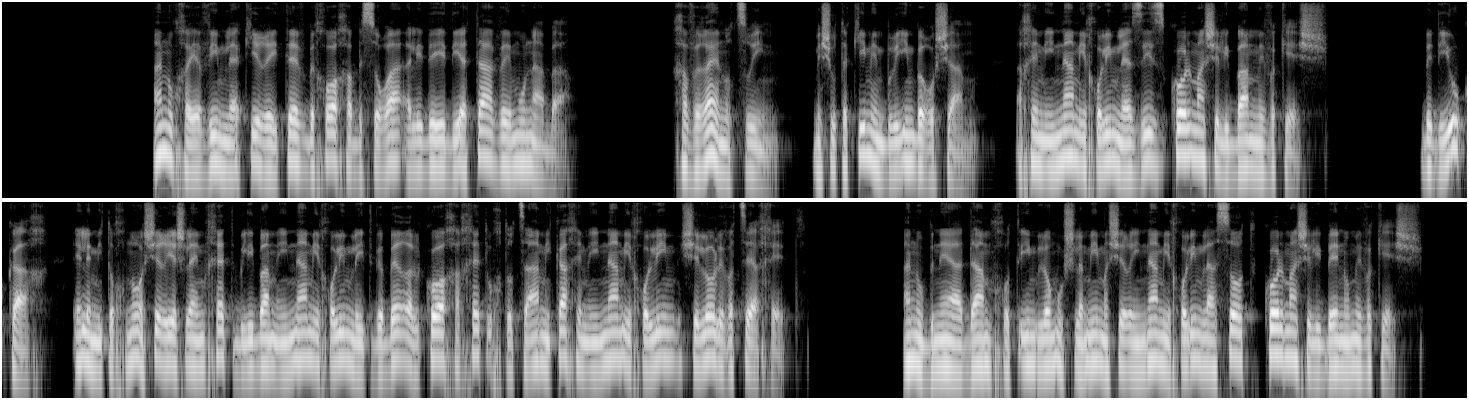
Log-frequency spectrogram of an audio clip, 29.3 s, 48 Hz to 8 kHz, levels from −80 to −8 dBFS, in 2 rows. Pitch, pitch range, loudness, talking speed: 110 Hz, 105-125 Hz, -22 LUFS, 130 wpm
